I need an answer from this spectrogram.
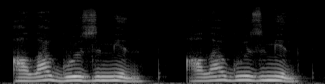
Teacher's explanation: В слове «көзімен» звук «к» произносится как «г», потому что перед звуком «к», обратите внимание, стоит гласная буква «а»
